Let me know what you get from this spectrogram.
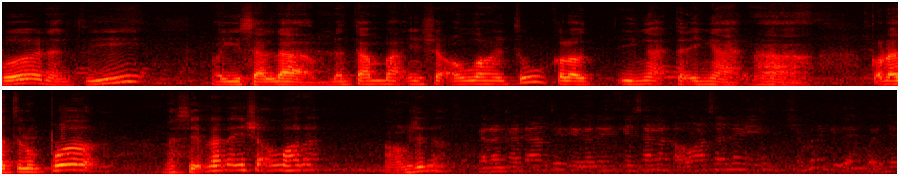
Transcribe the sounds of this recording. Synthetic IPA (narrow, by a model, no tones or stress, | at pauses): pənant̪i | baɡisalamdant̪ambahinʃaʔəlːɑhit̪ukalawiŋat̪ːaʔiŋat̪̚ha | kalat̪ulupə | nasɪp̚lahdahinʃaʔəlːɑhdah | a̰misana | kadaŋkadaŋt̪udiakadaikasalamkaʔoɣaŋsanaimat͡ʃamanakit̪ajaŋbaa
